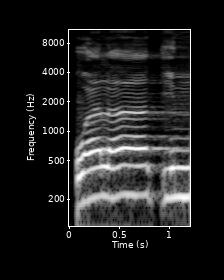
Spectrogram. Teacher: nun dengan shaddah, ghunnah musyaddadah, kita senandungkan tiga harakat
